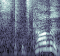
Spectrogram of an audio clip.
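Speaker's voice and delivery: put-on high, loud, frightened little girl's pleading voice.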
